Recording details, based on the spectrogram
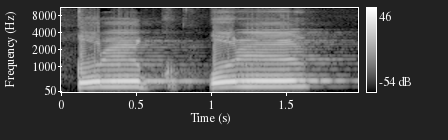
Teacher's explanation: Qul kullum ini kita dengungkan, tanwin bertemu dengan mim, yaitu idgham biguna. Kemudian membaca lam itu tidak terlalu kita tekan dan tidak terlalu kita lepas. Ini namanya sifat tawassut atau tengah-tengah.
